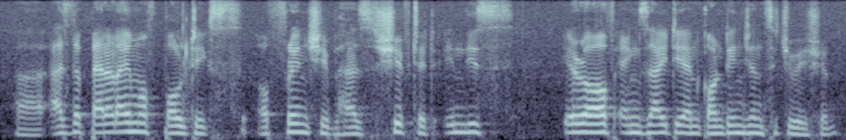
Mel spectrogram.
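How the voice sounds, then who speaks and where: A man's voice: fairly high pitch, warm tone, rough recording. A man from the audience asking a long question in formal, academic phrasing.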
